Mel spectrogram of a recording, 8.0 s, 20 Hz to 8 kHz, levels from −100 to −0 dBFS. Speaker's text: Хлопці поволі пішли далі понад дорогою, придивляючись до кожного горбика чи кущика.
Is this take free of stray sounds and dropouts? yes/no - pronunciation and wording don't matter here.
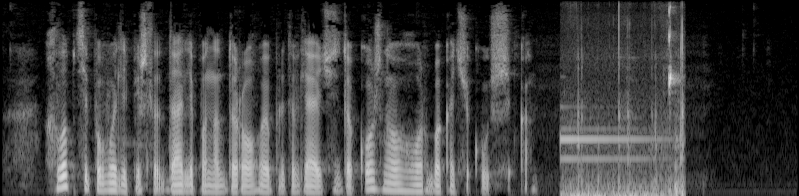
no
